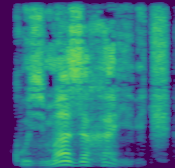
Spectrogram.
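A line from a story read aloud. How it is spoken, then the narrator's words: Amazed whisper. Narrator (Russian): шепотом позвал изумленный Пашка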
